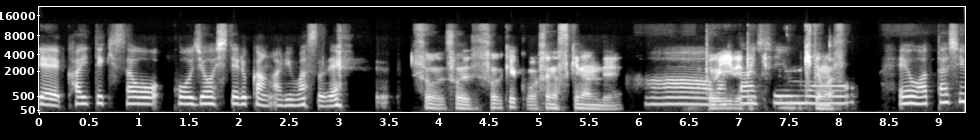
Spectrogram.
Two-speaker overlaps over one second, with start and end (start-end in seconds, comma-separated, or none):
6.7-8.1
